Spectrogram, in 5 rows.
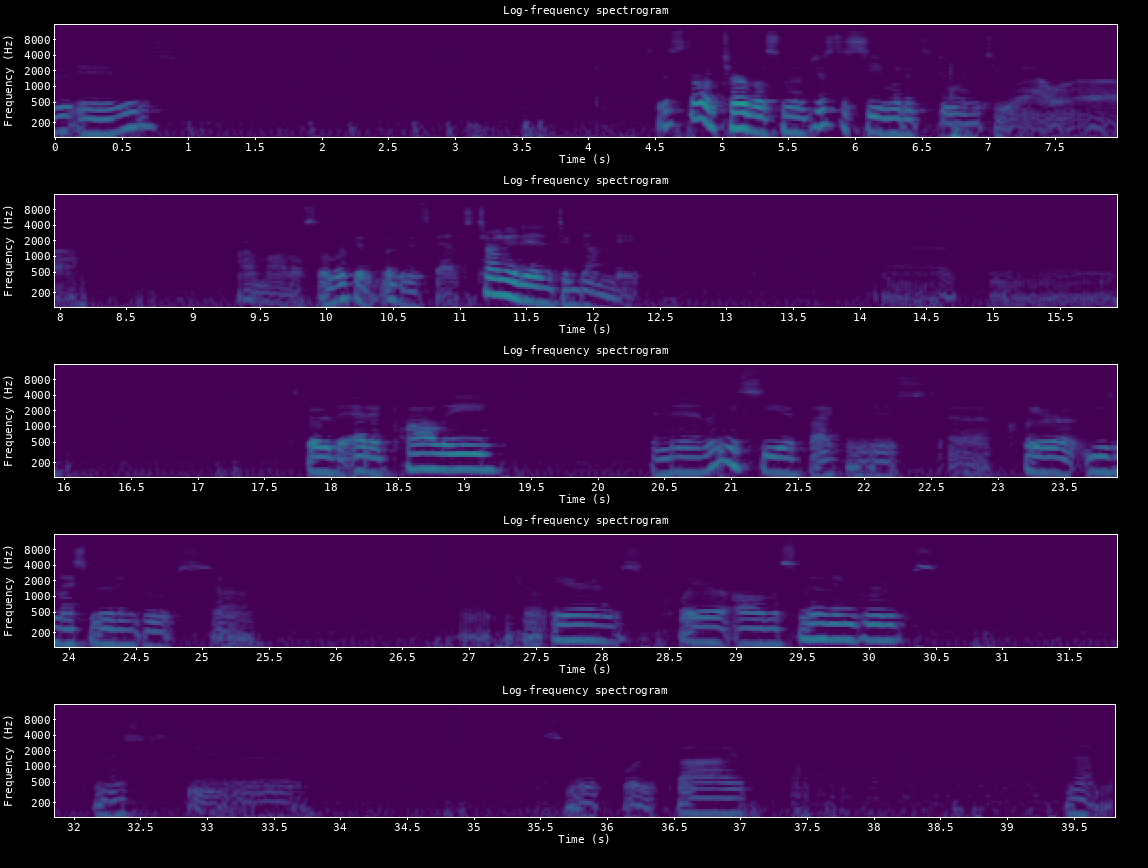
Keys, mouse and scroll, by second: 0.1 click, 0.5 middle click, 1.9 right click, 2.6 right click, 3.5 F4, 4.6 click, 5.0 click, 6.0 click, 6.7 t, 8.5 click, 9.4 middle click, 10.2 middle drag, 10.8 middle click, 12.5 click, 14.4 click, 14.9 click, 15.8 click, 16.5-17.1 scroll up 2, 17.1 click, 19.2 click, 22.7 click, 24.1 click, 25.0 click, 26.7 click, 27.1 ctrl+a, 28.2 click, 30.8 click, 34.7 click, 36.9 click, 37.6 alt+middle click, 39.2 click.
